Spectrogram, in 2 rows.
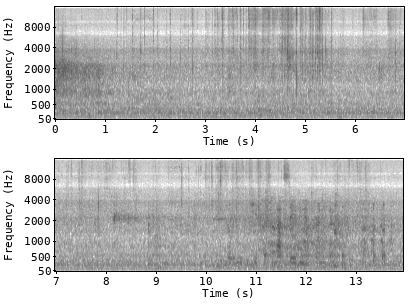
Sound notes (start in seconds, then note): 3.2 plastic rustling noise; 11.1 laughter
